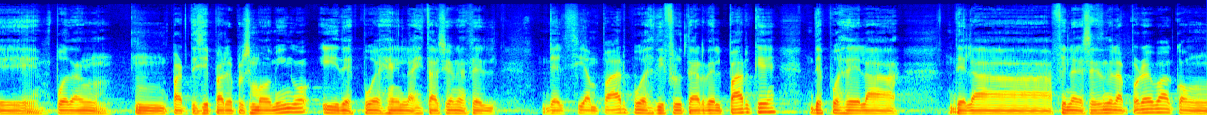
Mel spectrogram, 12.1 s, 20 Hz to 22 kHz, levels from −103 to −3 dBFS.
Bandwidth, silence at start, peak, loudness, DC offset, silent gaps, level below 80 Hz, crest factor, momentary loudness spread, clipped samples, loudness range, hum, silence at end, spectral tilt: 18 kHz; 0 s; -8 dBFS; -27 LUFS; under 0.1%; none; -64 dBFS; 18 dB; 6 LU; under 0.1%; 2 LU; none; 0 s; -8 dB/octave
